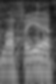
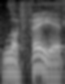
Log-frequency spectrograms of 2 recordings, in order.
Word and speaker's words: Lafayette: Like in New York we have like Lafayette, you know, and they pronounce Lafayette. But in like Tennessee there's a city called Lefayet. It's pronounced it's spelled the same way, but it's Lefayet.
